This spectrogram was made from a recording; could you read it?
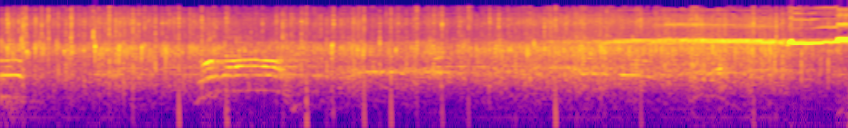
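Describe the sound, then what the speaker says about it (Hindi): A large Hindi-speaking seminar audience claps with both hands raised, a loud sustained wash of applause with scattered cheers, while a voice talks over the start of it. "आप लोग अगर दोनों हाथ ऊपर करके तालियां बजाएंगे"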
